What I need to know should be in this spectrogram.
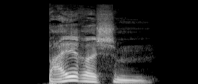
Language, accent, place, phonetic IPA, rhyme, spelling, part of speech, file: German, Germany, Berlin, [ˈbaɪ̯ʁɪʃm̩], -aɪ̯ʁɪʃm̩, bairischem, adjective, De-bairischem.ogg
- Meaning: strong dative masculine/neuter singular of bairisch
